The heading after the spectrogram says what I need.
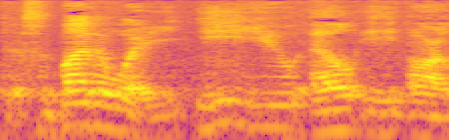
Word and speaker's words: Euler: and by the way, E-U-L-E-R, looks like it ought to be Euler if you're an American. If you're German, that's pronounced Euler, so that's how I'm going to pronounce it.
